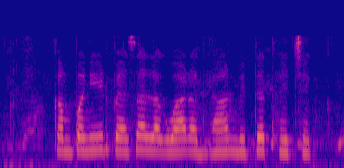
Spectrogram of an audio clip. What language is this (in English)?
Magahi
